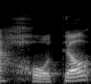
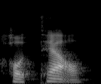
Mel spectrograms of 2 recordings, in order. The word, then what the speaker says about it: hotel: hotel também às vezes essa palavra é meio mal pronunciada por alunos não é hostel e sim hotel faz o arranhadinho do H ou E a sílaba tônica a segunda Rosen o verbo acampar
